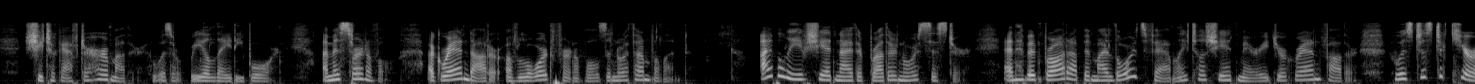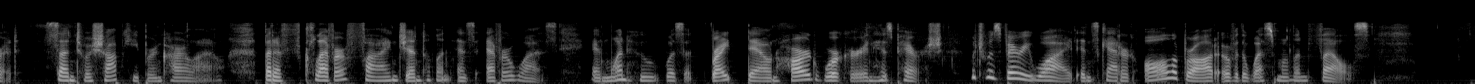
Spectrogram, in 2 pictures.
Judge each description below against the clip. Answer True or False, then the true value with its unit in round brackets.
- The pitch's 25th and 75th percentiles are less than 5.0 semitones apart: True (4.3 semitones)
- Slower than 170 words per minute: False (180 wpm)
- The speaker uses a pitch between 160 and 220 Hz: True (185 Hz)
